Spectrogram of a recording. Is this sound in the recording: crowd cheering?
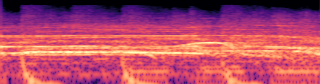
yes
